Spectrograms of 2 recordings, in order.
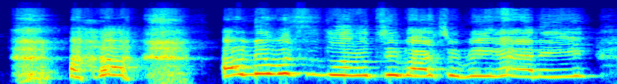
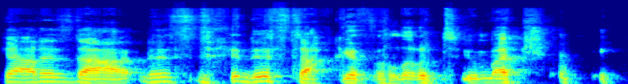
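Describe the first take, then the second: First: Very high, squeaky comic wail; overwhelmed squeal. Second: Low, softened aside with a laugh; overwhelmed aside. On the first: Pretend. Reader joking it's too much, high squeaky wail. Same aside repeated, squealed. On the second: Real, not acted. Reader admitting it's too much, low amused aside. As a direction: confide it quietly, pitched down. Comic aside, later repeated in squeal.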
